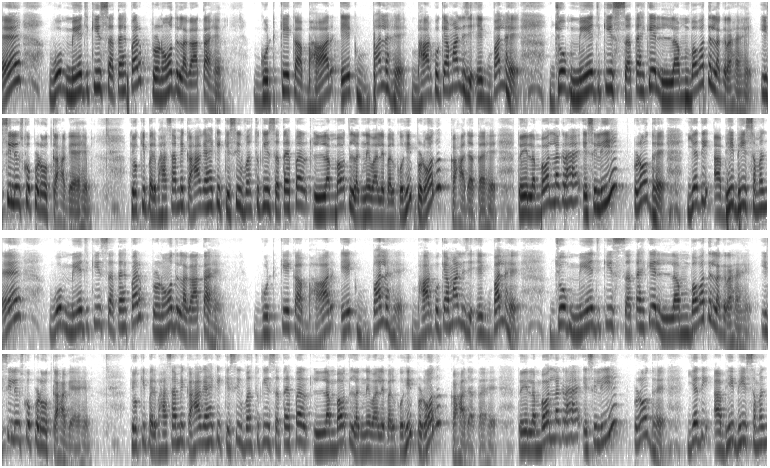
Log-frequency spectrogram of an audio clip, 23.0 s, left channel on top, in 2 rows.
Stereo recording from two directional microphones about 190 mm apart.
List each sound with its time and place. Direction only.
0.0 s speech: 35° left (ahead or behind)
